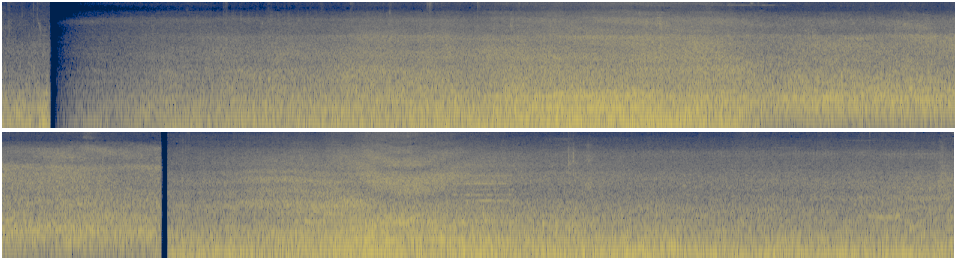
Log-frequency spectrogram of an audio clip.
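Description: Street traffic going by: a steady wash of car and bus noise. It cuts out for a moment about a second in, then fades back up, and cuts out briefly again midway.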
